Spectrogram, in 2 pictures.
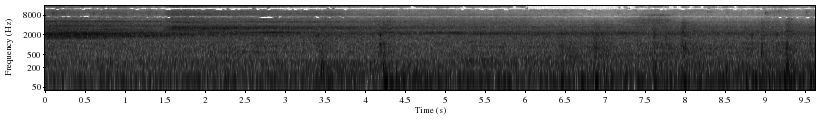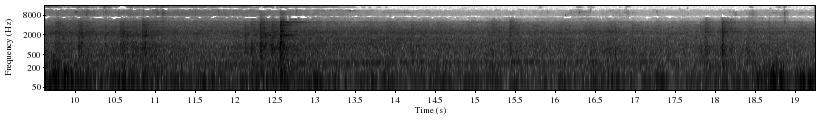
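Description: JR West 201 series electric commuter train pulling out and moving away, with a steady low rumble and scattered sharp clacks of the wheels over the rail joints. A high tone at the start drops out about two seconds in.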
